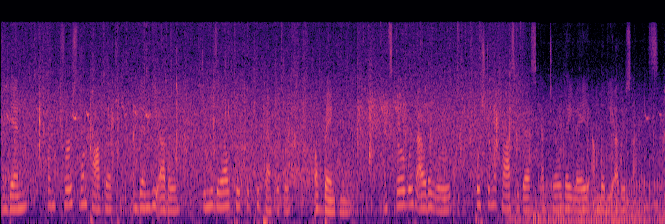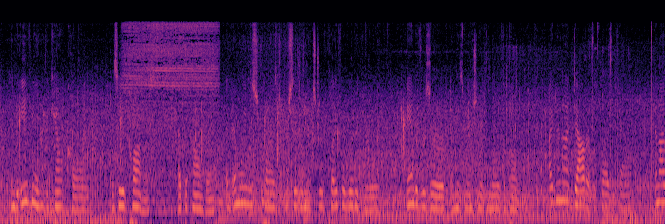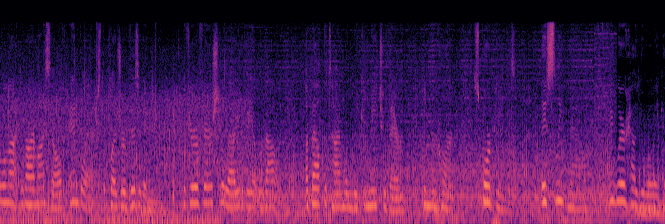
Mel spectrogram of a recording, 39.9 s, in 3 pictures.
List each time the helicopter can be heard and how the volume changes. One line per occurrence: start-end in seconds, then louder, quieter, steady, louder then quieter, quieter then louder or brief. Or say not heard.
0.0-39.8 louder.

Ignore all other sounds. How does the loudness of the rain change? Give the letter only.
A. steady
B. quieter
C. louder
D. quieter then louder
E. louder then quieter
B.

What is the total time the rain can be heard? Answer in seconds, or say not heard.
32 s.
